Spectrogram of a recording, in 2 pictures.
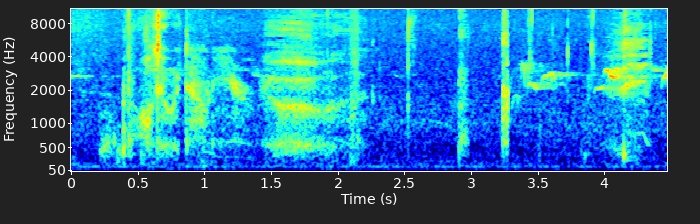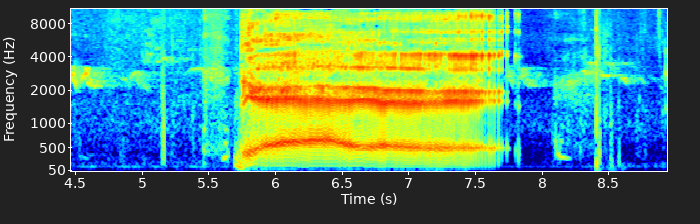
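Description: A long, loud, rumbling burp bursts out for nearly two seconds, preceded by soft whispering and small mouth noises in a quiet room.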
